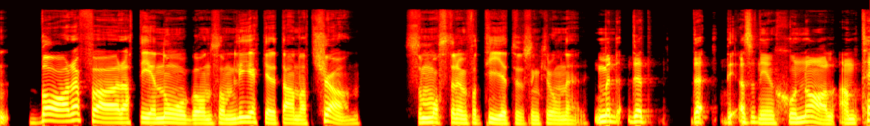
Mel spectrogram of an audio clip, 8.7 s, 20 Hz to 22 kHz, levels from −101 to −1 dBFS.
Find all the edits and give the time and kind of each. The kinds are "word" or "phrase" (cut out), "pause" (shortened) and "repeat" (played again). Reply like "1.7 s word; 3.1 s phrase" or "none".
5.9 s pause; 7.1 s pause; 7.6 s phrase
